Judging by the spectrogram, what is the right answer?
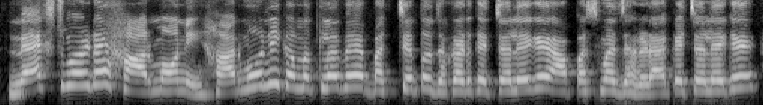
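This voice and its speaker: A woman teacher explaining vocabulary, asking questions and answering them everyday examples. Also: high voice. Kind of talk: classroom vocabulary lesson.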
